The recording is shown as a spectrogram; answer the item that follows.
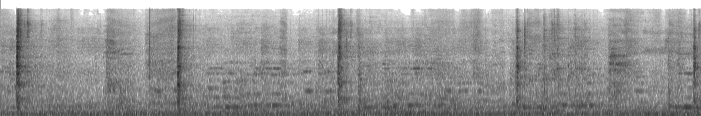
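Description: Weight stack of a Nautilus Nitro leg extension machine giving a sharp clack once per rep, four times about two and a half seconds apart, over background music.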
